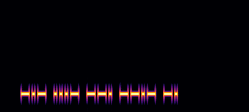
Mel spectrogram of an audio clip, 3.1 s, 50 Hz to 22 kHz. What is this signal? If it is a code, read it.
Morse code, heard as a keyed tone, about 35 wpm, 690 Hz. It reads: KVGQN
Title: Code Groups - 5 Letters - 35wpm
